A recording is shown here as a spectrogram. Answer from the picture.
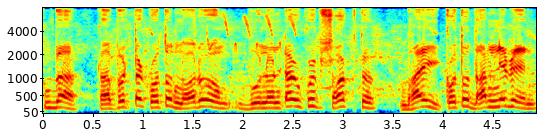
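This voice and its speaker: Delivered in a cartoonish character voice at middle pitch, the speech moves at a moderate pace against clear background noise. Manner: appreciative.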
